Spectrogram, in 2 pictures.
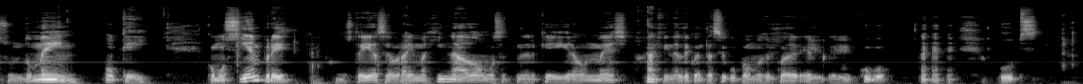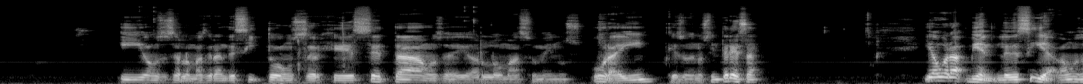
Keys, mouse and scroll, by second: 1.4 click, 3.8 shift+a, 7.2 click, 8.4 click, 11.5 s, 13.1 click, 13.5-14.2 scroll down 1, 14.7 g, 15.1 z, 16.3-19.4 drag, 19.4 scroll down 1.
